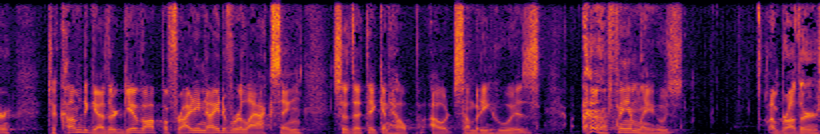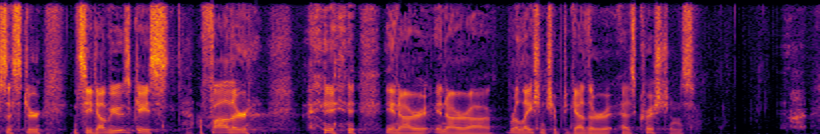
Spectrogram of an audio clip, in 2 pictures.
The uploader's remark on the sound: on February 4th, 2024 at Bible Center Church in Maiden Rock, Wisconsin.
